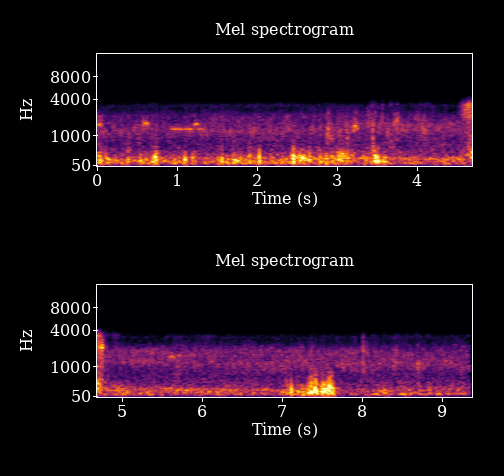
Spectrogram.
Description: The wind is blowing and a dog barks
